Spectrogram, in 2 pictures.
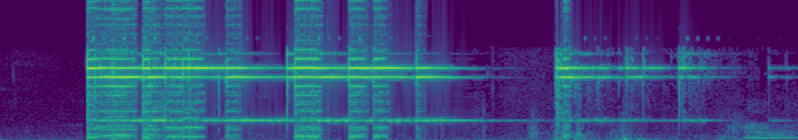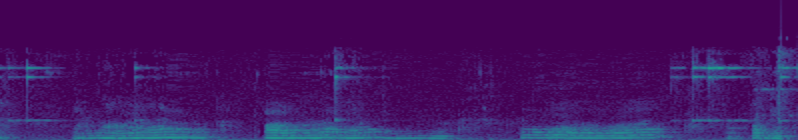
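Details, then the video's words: One-year-old silver buff cocker spaniel that hates bells. Loud ringing bells sound for about three seconds, then the dog answers with a run of drawn-out, wavering whines, five or so, each about a second long, separated by short pauses. "cocker spaniels hate bells"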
